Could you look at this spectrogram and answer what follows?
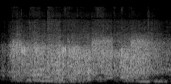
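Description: Audience at a yoga and teacher-training session breaks into loud, dense clapping, many hands at once, sustained for under two seconds before easing slightly.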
